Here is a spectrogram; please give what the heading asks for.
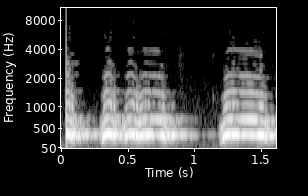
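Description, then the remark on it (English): An eastern screech owl gives two quavering, tonal calls in quick succession, the second starting after a brief pause. The calls are clear, with no voices. “Eastern screech? Yeah.”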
